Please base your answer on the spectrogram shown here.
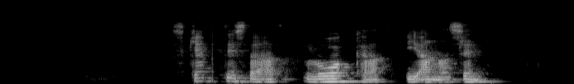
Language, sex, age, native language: Icelandic, male, 30-39, Icelandic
